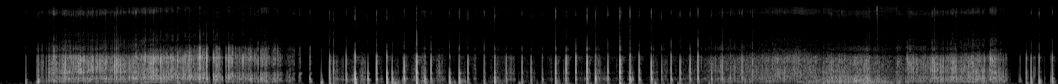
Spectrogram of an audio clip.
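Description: Long dark nails scratch and tap a large, flat, round grey speckled disc that looks like granite stone and is solid. A steady dry scraping gives way to a quick run of sharp, clicky taps. The clip then returns to scratching, and a few last taps close it.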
